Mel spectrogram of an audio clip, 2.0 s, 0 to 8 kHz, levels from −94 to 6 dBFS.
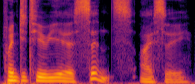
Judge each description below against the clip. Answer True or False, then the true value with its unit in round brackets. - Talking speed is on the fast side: False (185 wpm)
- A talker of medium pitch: False (110 Hz)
